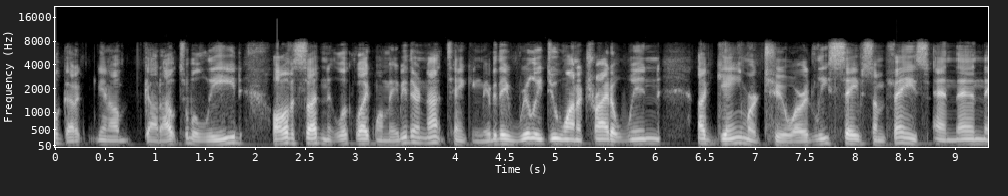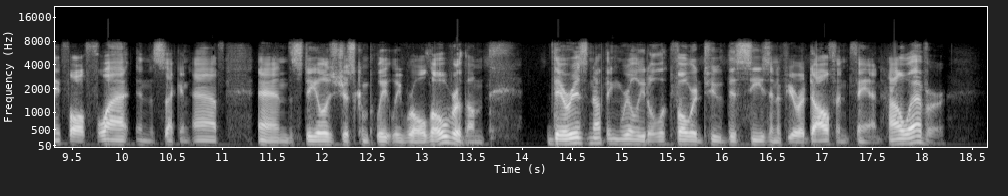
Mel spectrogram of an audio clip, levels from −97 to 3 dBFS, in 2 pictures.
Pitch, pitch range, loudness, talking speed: 115 Hz, 100-125 Hz, -18 LUFS, 235 wpm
